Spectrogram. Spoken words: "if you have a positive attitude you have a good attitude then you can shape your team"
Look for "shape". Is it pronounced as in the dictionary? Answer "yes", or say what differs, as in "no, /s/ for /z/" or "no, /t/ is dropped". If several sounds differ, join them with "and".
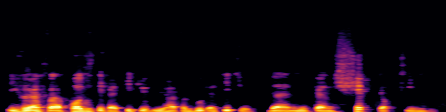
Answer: yes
